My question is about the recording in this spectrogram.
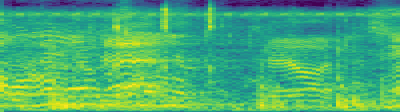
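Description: Several men's voices shouting and calling out across an open court, with a few faint knocks.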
